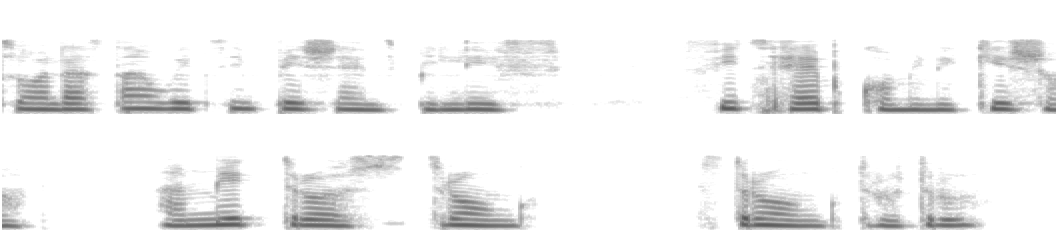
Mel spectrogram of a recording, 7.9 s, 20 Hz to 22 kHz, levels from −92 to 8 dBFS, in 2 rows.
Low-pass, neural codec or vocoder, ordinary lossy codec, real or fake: 5.4 kHz; none; none; real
